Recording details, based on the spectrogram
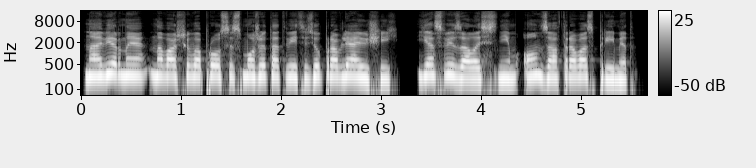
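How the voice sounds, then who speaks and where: A courteous female robot guide with even, helpful speech, as a reader puts her on. The voice is raised well above the reader's own. The recording is close and dry. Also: mid-range voice, normal speed, smooth, no echo, pitched above the performer's own voice, close to an everyday voice. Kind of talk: audiobook role-play.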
